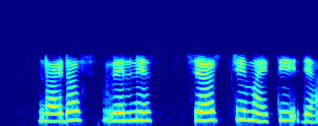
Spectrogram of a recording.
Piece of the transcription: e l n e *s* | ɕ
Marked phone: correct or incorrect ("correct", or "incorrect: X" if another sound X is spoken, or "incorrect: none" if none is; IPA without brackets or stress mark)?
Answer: correct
